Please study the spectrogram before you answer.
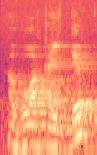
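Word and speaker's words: оһуокайдыр: Как вы видите в тексте, есть спаренные звуки, это дифтонги. Конкретно здесь это О и Е. Да? Они не произносятся раздельно, как УО, они произносятся слитно, да?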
